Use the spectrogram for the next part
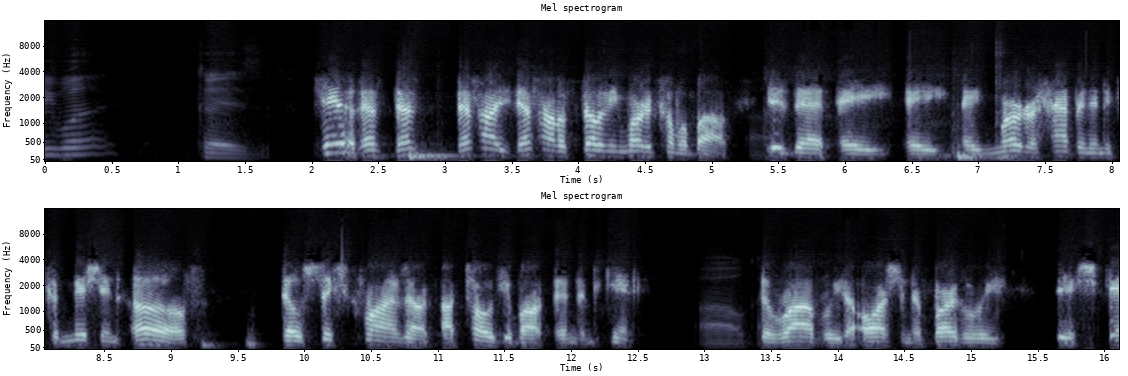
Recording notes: we also have a call in from a friend of the YARD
